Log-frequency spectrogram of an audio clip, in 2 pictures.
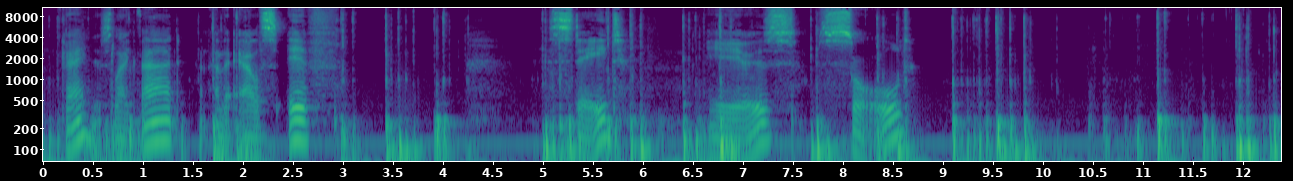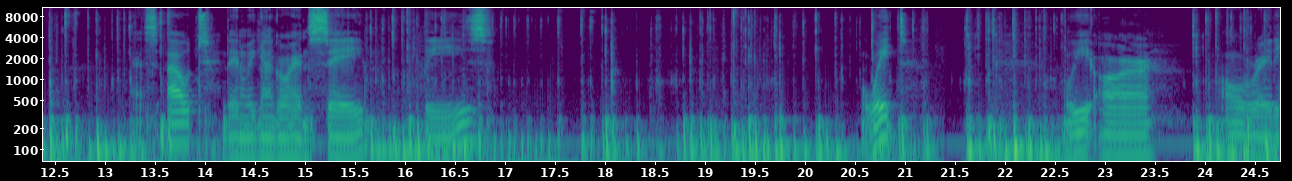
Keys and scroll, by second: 3.0 Return, 11.2 Return, 15.8 Return.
